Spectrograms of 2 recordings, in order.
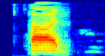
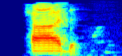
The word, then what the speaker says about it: Todd: Todd. – Sorry? – Todd. – Todd, can you spell that for me, please? – T-O-D-D.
